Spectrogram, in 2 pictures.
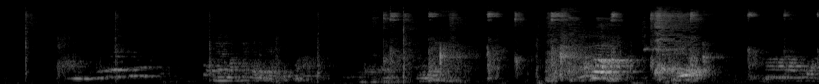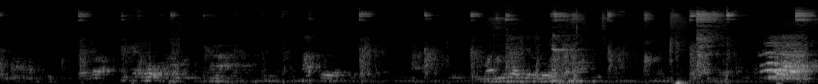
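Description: A ping-pong ball clicks back and forth on a table and paddles.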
